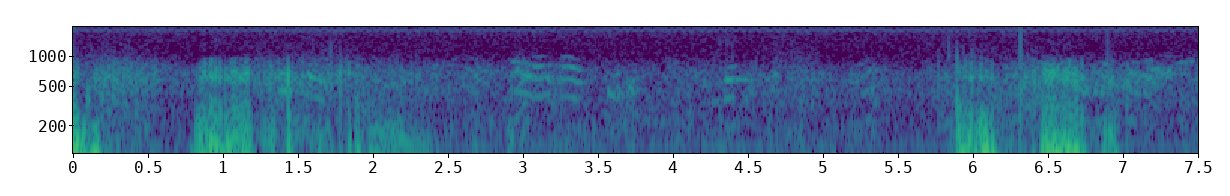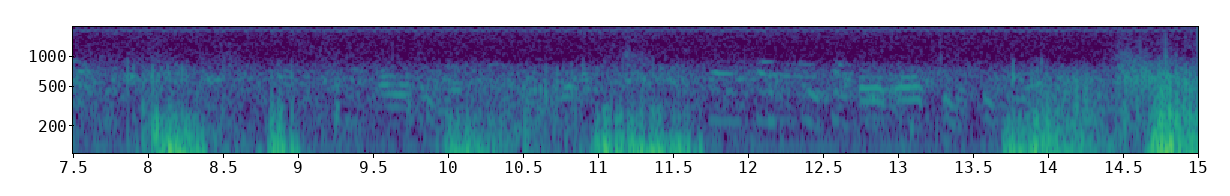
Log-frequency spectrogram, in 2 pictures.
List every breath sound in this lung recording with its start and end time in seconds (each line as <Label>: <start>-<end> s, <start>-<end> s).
Inhalation: 5.82-6.41 s, 7.90-8.48 s, 9.86-10.56 s, 13.67-14.63 s
Exhalation: 0.68-2.49 s, 6.46-7.04 s, 8.59-9.18 s, 10.88-11.84 s, 14.66-15.00 s
Crackles: 10.88-11.84 s, 13.65-14.62 s, 14.66-15.00 s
